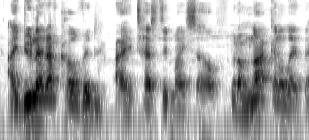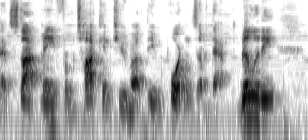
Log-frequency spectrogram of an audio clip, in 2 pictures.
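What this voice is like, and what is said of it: Voice affected by a cold. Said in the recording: “As you can probably tell from my voice,... have a cold and something wrong with your voice”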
